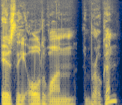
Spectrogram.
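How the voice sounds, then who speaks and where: A man reading short example sentences for language learners with deliberate, careful enunciation. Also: low-pitched, sing-song, warm tone, dry recording, clean studio sound. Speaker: language teacher.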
